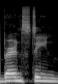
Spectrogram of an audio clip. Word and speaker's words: Berenstain: The two that people tend to cite pretty frequently are the Berenstain Bears, yeah. – where it's spelled Stain at the end. That's the correct spelling, but everyone thinks it's Steen, S-T-E-I-N, instead mm-hmm. of S-T-A-I-N.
